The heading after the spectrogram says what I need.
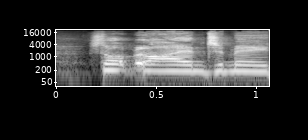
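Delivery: put-on shouting. Retelling how a teacher shouted during a telling-off: imitating a teacher shouting. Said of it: "proper just shouting at me".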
